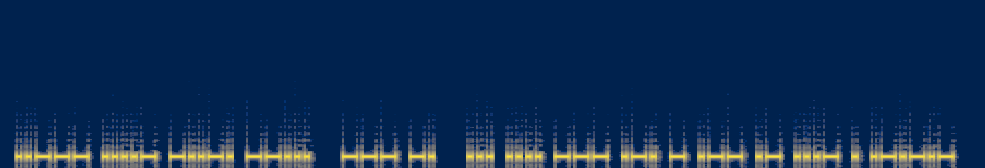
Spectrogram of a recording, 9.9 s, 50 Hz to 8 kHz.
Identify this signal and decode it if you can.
Morse code, heard as a keyed tone, about 25 wpm, 610 Hz. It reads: 24/7 ON SHORTWAVE.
